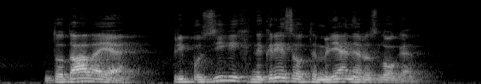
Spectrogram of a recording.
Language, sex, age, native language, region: Slovenian, male, 30-49, Slovenian, Savinja region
